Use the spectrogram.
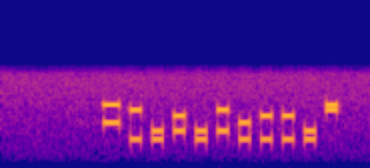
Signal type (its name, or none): multi-frequency trunk signalling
